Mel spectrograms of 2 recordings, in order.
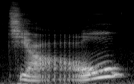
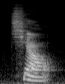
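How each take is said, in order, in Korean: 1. 음이 낮게 내려갔다가 다시 올라갑니다. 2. 음이 낮게 내려가서 그대로 머무릅니다. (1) "올라오지 않고" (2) "최저음에서 멈추는 겁니다"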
